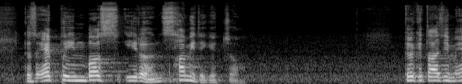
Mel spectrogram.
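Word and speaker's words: f⁻¹: 이걸 F 인버스, 마이너스 1승처럼 보이지만 마이너스 1승 아닙니다. 인버스라고 읽어주는 거예요.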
